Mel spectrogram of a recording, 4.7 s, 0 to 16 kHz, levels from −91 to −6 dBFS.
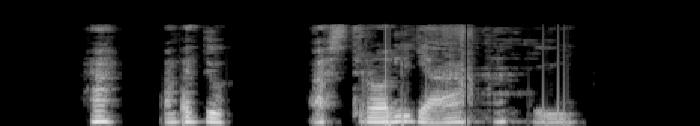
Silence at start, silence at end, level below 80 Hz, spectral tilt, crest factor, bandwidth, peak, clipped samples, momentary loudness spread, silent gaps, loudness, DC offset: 0.6 s; 0.85 s; -52 dBFS; -7 dB/octave; 20 dB; 7.8 kHz; -8 dBFS; under 0.1%; 13 LU; 0.83-1.06 s, 1.56-2.05 s; -26 LUFS; under 0.1%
